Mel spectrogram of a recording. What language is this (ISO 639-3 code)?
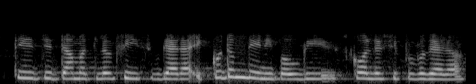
pan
